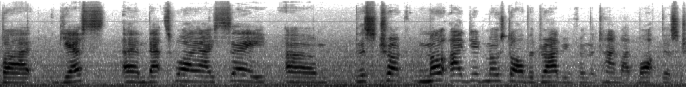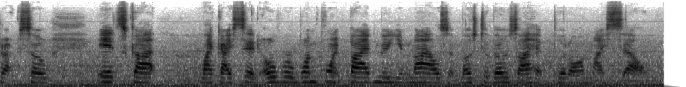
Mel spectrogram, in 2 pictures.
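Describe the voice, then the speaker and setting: Noticeable background noise sits behind this woman's voice. She speaks at a fairly high pitch with fairly even intonation. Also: fairly slow pace. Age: 70s. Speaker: truck driver. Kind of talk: testimony.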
